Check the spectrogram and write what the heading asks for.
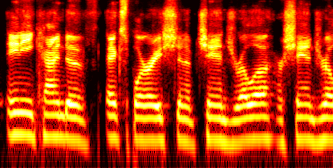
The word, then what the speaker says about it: Chandrila: kind of exploration of Chandrila or however I guess it depends on if you're British or not, how you say it. Because I know in Andor, Mon Mothma, Sean, whatever. they say Chandrilla at some point.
